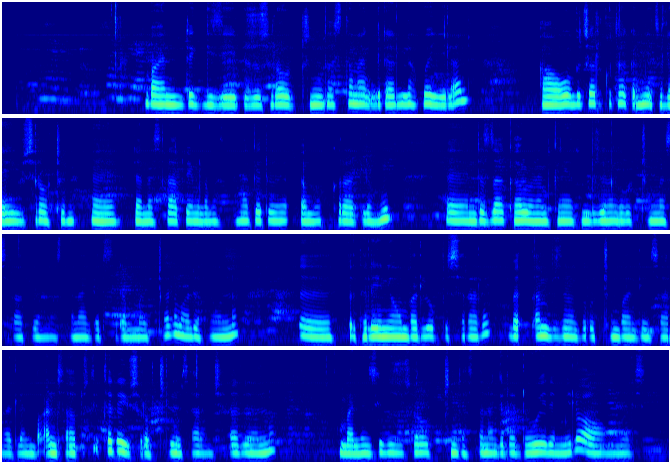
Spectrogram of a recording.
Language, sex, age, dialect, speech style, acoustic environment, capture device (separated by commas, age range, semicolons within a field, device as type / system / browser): Amharic, female, 25-34, Ethiopia - Gojjam, relaxed; excited; happy, silence, mobile / Linux / Chrome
